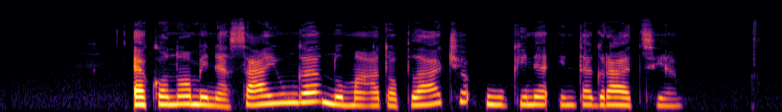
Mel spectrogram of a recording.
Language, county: Lithuanian, Telšiai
